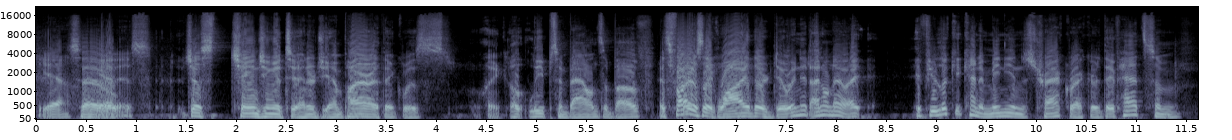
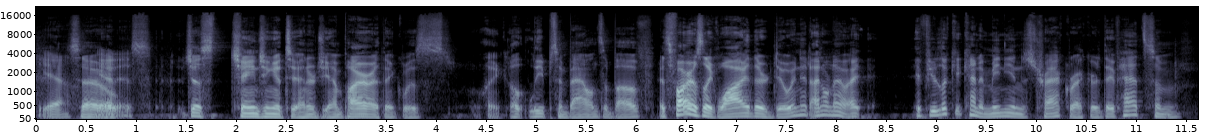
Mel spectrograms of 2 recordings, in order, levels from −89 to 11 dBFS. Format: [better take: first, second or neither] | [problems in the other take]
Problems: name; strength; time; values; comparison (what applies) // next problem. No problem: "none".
second | distortion; heavy; 7 dB below the speech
